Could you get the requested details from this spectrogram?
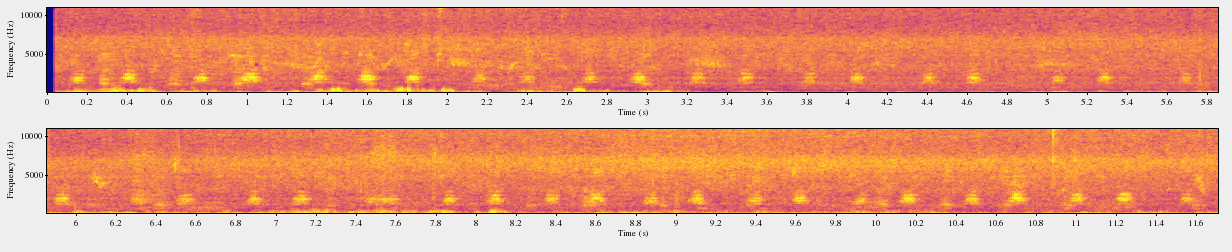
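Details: Two talkative ducks chatter in quick, steady runs of short nasal notes, about three a second, over heavy low rumbling background noise; duck.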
